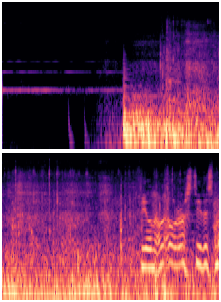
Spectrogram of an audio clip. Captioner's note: heavy breathing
